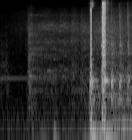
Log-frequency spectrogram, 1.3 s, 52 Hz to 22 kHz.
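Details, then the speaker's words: GMC 1500 gas engine, after a loud crack at 80 mph on the highway and a dealer's call for a new engine, being started: a brief crank, then two sharp, loud bangs a tenth of a second apart, apparently backfiring through the intake. "Whoa. I know, dude. It sounds like it's going to hit you in the face. That [snorts] sounds like it's coming from the intake."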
